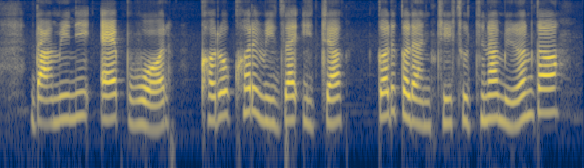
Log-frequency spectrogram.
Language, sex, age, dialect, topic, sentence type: Marathi, female, 18-24, Varhadi, agriculture, question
